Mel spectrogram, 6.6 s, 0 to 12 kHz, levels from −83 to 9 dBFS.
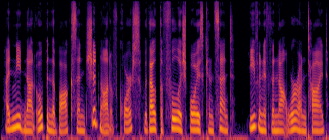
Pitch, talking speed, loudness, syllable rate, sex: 170 Hz, 200 wpm, -18 LUFS, 4.9 syllables/s, female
